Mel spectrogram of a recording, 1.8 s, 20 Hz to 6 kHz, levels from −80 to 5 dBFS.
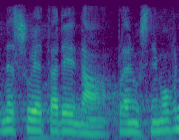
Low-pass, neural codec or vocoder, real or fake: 5.4 kHz; none; real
